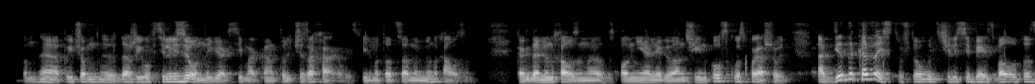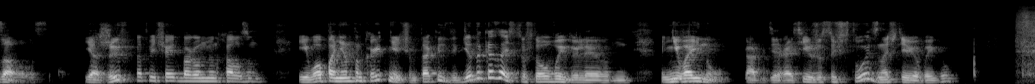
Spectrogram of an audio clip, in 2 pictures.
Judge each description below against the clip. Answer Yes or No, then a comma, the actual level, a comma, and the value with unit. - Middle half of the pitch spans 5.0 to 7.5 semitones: Yes, wide, 5.6 semitones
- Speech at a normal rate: No, fast, 175 wpm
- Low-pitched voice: Yes, low, 115 Hz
